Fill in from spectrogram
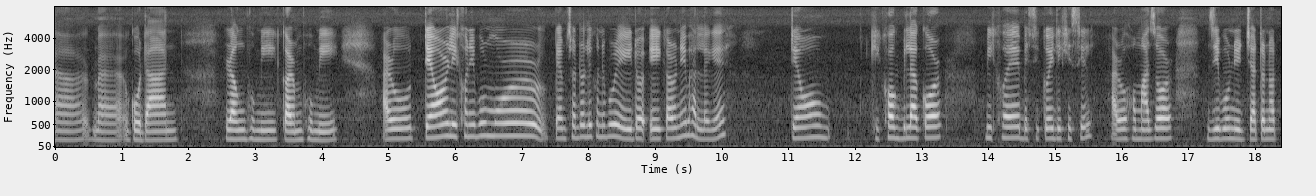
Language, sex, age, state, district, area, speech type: Assamese, female, 30-45, Assam, Kamrup Metropolitan, urban, spontaneous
